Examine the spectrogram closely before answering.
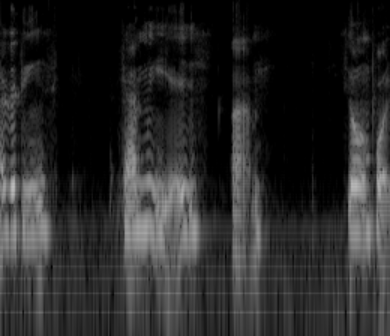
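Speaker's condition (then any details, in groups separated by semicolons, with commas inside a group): Cerebral palsy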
